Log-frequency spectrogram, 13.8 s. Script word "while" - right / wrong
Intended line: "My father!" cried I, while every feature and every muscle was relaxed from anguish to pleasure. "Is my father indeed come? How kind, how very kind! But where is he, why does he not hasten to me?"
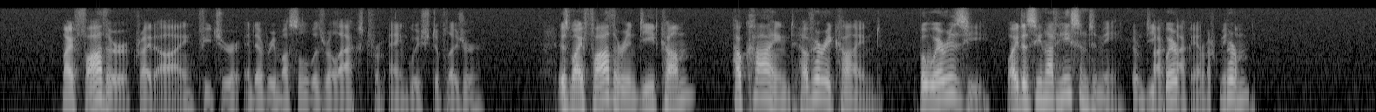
wrong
